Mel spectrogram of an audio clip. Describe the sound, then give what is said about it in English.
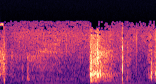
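A few faint, sharp gunshot pops ring out in a tense confrontation, with the strongest crack midway followed by quicker, smaller reports over a quiet background. “see what the sound of those shots brought you?”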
